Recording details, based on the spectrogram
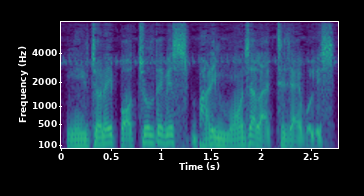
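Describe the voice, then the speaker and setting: A man playing an excitable city office worker on a village trip in a cartoon ghost story. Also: fairly low pitch, moderate pace. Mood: cheerful. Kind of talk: cartoon horror story voice acting.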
